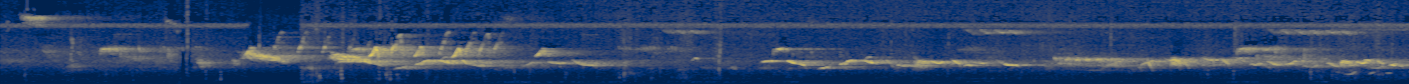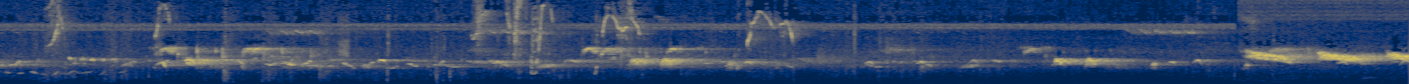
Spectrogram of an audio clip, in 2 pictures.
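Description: A baby monkey squeals and whimpers shrilly.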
